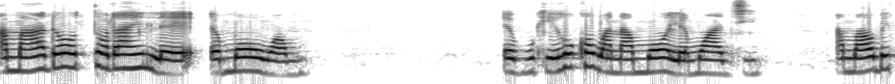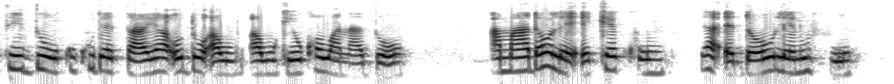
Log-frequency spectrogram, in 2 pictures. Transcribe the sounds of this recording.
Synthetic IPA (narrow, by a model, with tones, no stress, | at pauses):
a˨mã˨a˨ɖɛ˦wo˦t̪ɔ˦ɖã˦ɲlɛ˨ɛ˨mɔ̃˦wã˨m | ɛ˨βu˨ke˨ɦo˦kɔ˦wa˨nã˨mɔ̃˦lɛ˨mɔ̃˦a˨d͡ʑi˦ | a˨m˨a˨wo˦be˦t̪e˦d̪o˦wo˨ku˦ku˦ɖɛ˦t̪a˨ja˦ʔo˦d̪o˦ʔa˨a˨wu˨ke˨wo˦kʰɔ˦wa˨nã˨d̪ɔ˨ | a˨mã˨a˨ɖɛ˦wo˦lɛ˨ʔɛ˨kɛ˦kʰu˦m | ja˦ʔɛ˨ɖɔ˨wo˦lɛ˨nũ˦ɸo˦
